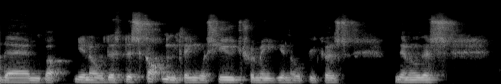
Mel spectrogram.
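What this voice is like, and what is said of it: West Country English accent. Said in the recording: “I've got a ... West Country accent ... I'm a thoroughbred Scotsman with a West Country accent”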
